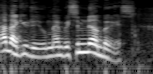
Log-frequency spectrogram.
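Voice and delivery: mock monster truck announcer voice. Retelling the announcer's lines at the monster trucks: imitating a strong Sunday-Sunday-Sunday announcer voice. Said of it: "he's like".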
